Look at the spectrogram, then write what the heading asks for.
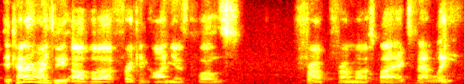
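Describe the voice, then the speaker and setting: Husky man chatting casually over a game. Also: medium pitch, animated, moderate pace, bright, forceful tone, rough recording. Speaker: gaming co-commentator. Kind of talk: casual chat.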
